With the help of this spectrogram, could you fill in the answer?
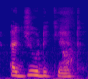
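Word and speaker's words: adjudicate: हमारे पास वो है एडजडिकेट ठीक है तो प्रोनंसिएशन की जैसे इसमें डी को एक तरीके से साइलेंट किया जाता है लेकिन इसको मोस्टली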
